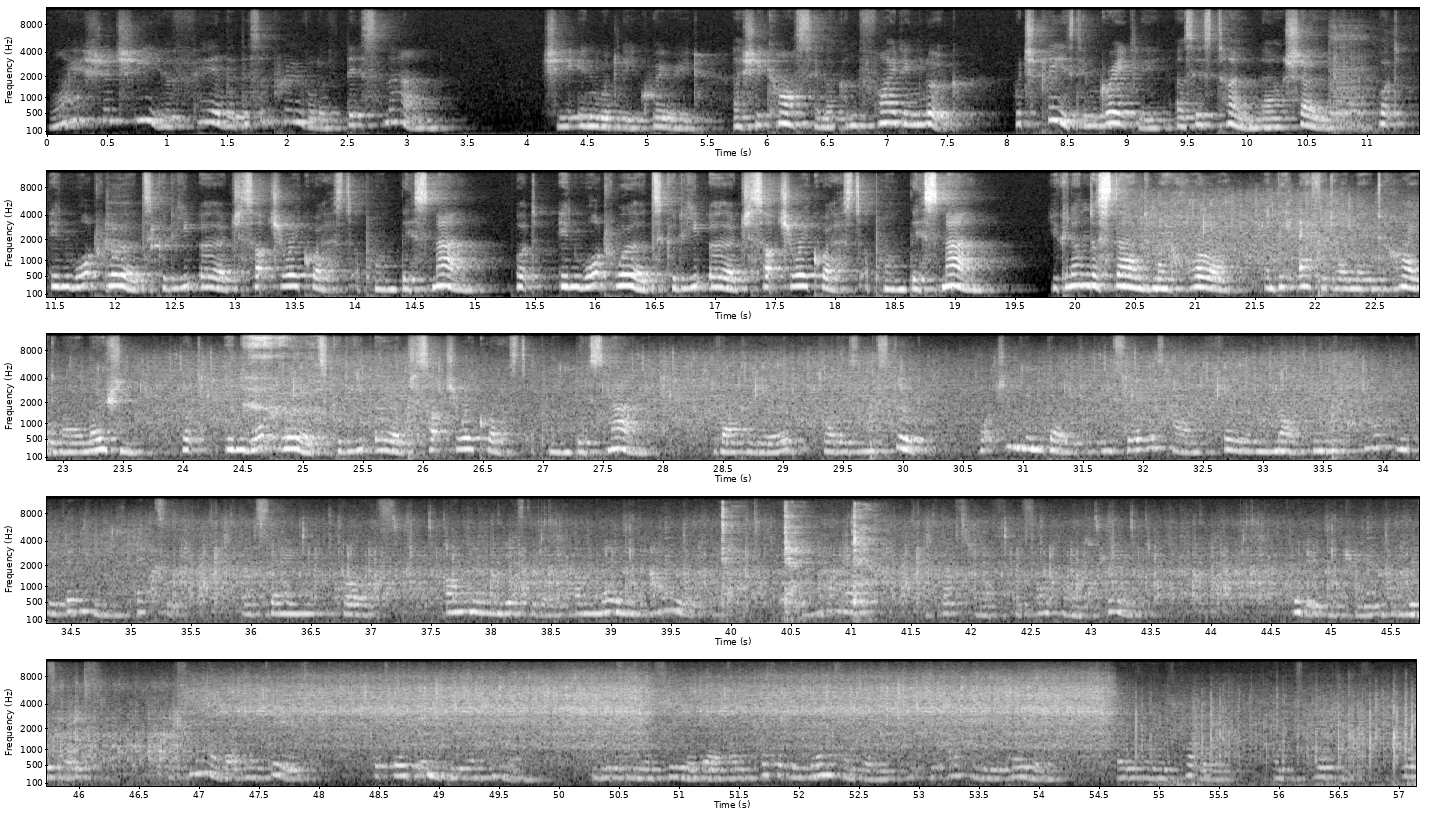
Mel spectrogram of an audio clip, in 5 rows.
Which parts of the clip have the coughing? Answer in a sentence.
The coughing can be heard from 10.7 to 12.4 s, from 24.4 to 25.4 s and from 39.9 to 41.2 s.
